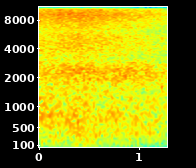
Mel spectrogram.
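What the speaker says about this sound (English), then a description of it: "Waves not bad." Ocean surf washes steadily at Scorpion Anchorage on Santa Cruz Island in the Channel Islands, a constant broad rush of waves mixed with wind buffeting the microphone.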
